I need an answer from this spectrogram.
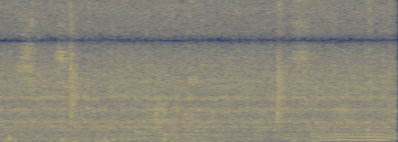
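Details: Piccolina, a territorial female house cat and former stray, confronting an unfamiliar stray cat on a balcony; a low, drawn-out moaning yowl with a slight rise rises near the end, over a steady background hum.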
